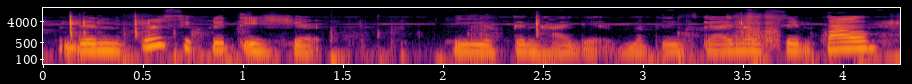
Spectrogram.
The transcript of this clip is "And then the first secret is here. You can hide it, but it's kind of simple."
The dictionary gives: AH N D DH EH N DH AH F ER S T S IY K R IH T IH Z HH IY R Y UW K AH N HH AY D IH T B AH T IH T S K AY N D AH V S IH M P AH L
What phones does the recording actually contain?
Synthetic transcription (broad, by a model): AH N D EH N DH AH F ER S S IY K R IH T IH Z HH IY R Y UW K AH N HH AY D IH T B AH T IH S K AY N AH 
